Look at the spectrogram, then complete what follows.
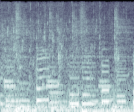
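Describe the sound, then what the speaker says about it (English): Water pours steadily into a cooking pot over the sediment of a Korean short rib sauce, a continuous gurgling trickle lasting a moment. "I'm going to take a little bit of water here, right into about half of the sediment that I had in my sauce"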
